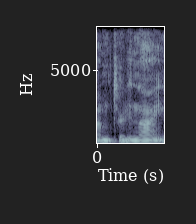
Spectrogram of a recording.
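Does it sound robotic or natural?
natural. It sounds smooth and natural.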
